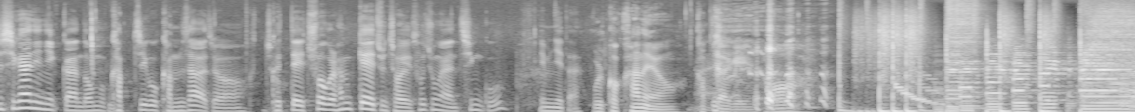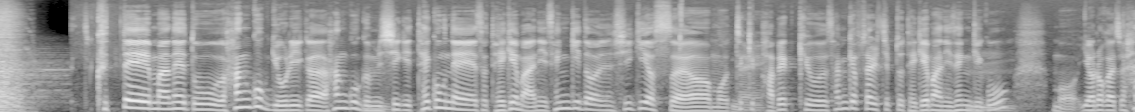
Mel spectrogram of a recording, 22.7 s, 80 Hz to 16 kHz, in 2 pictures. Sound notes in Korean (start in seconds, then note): 7.1 웃음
